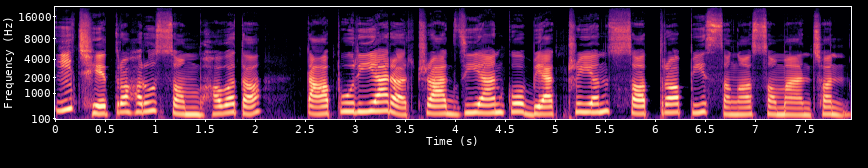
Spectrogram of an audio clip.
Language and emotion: Nepali, neutral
